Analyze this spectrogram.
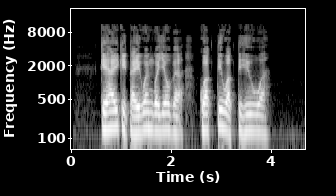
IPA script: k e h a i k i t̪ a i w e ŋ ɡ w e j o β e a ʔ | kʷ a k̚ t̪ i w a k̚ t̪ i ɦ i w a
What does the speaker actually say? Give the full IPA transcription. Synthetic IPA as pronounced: k e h a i k i t̪ a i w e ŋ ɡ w e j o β e a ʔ | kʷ a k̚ t̪ i w a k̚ t̪ i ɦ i w a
